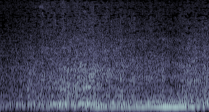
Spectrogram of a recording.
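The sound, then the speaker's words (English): Slow street traffic inches past a street corner in Bangladesh, a steady, fairly loud engine drone with a low hum and broad road noise, no distinct horn or bell standing out, and no voices. “It's just the way the traffic is here, slowly inching by, horns and bells sounding.”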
